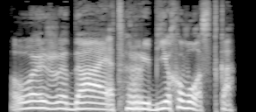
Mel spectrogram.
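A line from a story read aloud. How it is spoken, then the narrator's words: Grumbling king. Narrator (Russian): проворчал огненный король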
